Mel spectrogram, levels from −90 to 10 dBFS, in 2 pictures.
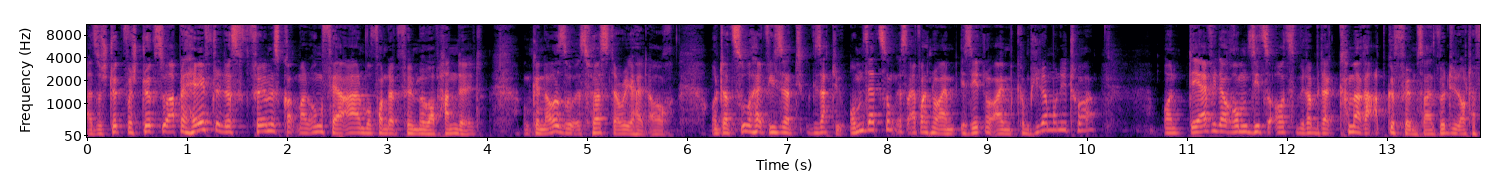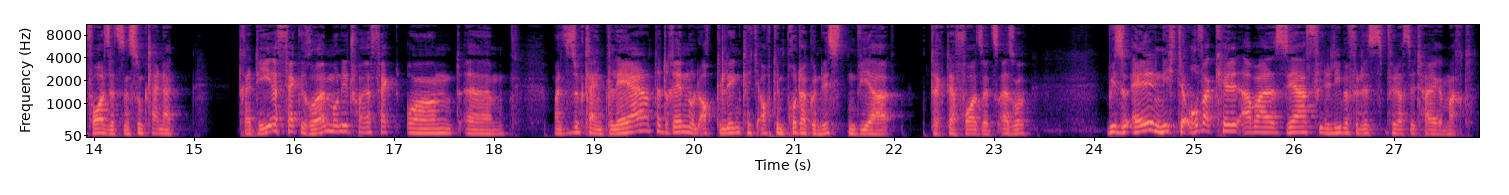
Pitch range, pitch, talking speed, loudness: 120-160 Hz, 135 Hz, 225 wpm, -19 LUFS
